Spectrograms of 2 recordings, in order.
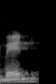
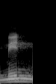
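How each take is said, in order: First: The vowel is a short 'eh' sound. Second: The vowel is a long 'ee' sound. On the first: The speaker calls it right. "ઉચ્ચાર તો મેન કરવાનો છે" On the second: The speaker calls it wrong. "એ મીન નહીં થાય"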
